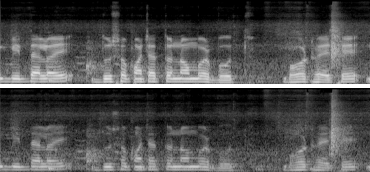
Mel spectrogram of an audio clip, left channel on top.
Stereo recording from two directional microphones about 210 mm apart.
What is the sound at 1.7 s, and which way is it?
Speech, 10° left (ahead or behind).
